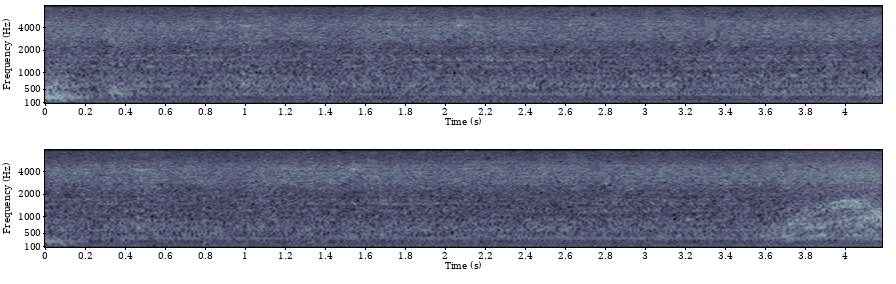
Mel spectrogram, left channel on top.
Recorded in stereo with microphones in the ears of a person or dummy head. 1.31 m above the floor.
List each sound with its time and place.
Only background noise.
